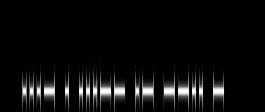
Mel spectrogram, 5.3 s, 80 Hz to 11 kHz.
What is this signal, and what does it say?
Morse code, heard as a keyed tone, about 17 wpm, 700 Hz. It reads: VE3AZT
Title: DXCC-100 Call Signs - 6 Characters - 17wpm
